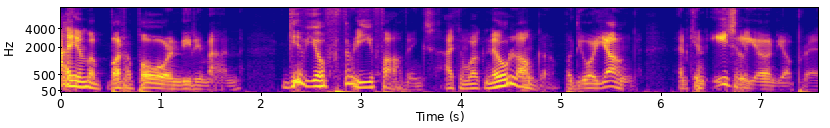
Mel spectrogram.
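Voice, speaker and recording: At a moderate pace, a man puts on a character voice pitched fairly low. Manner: pleading, needy.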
